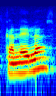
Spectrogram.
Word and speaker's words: Canellas: Jordi Canellas se escribe, es Canelas, pero es un catalán.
